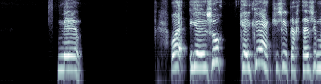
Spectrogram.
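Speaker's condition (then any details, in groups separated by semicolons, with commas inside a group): Cerebral palsy; learning to speak was challenging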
